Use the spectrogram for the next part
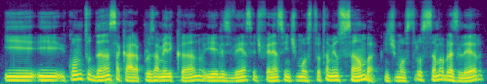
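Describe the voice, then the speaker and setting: A man with a gaúcho Brazilian accent speaks at a quick clip and spills one story into the next. He is a guest on a podcast, talking about his dance work with open enthusiasm and a voice at an ordinary middle pitch. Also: darkish tone. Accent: Gaúcho Brazilian Portuguese. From Rio Grande do Sul, Brazil. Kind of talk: casual interview chat.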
